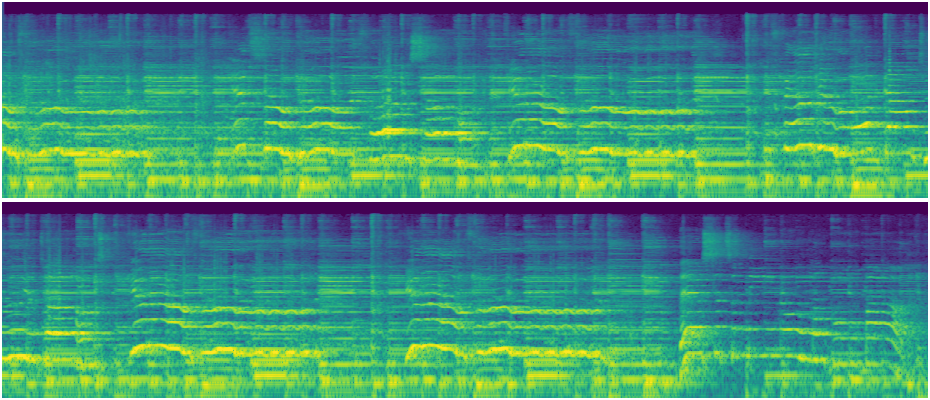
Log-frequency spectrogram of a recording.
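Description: A woman singing a country-style song to her own acoustic guitar strumming.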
